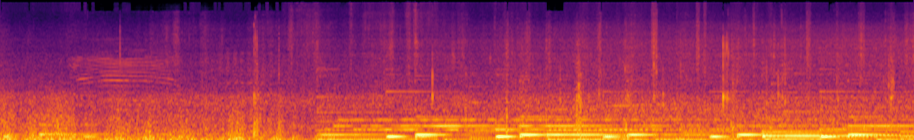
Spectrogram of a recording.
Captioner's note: sound of sheep baa-ing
